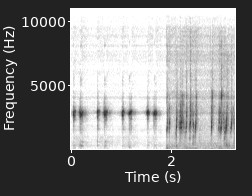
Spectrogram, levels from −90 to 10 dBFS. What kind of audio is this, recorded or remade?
remade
